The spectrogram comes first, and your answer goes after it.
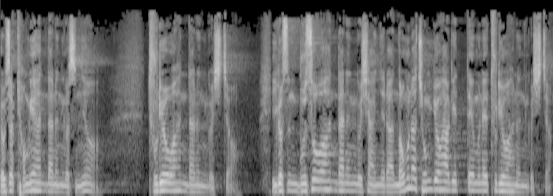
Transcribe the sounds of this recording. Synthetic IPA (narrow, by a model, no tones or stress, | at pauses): jʌɡisʰʌkjʌŋɦwe̞ɦandanɯnɡʌsʰɯɲjo | tuɾjʌwaɦandanɯnɡʌɕʰi̥d͡ʑo̰ | iɡʌsʰɯnmusʰowaɦandanɯnɡʌɕʰiaɲiɾanʌmunat͡ɕoŋbjʌŋɦaɡit͈e̞mune̞tuɾjʌwaɦanɯnɡʌɕʰi̥d͡ʑo̰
